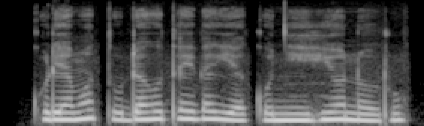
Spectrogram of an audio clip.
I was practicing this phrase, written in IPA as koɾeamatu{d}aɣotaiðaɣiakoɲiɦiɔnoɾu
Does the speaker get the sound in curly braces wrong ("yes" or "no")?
no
